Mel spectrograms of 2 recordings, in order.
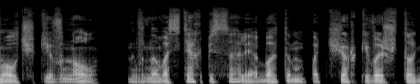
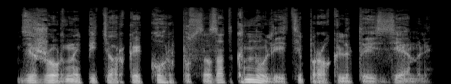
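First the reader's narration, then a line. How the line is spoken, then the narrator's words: Through gritted teeth. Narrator (Russian): процедила ведьма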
